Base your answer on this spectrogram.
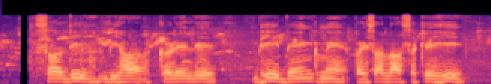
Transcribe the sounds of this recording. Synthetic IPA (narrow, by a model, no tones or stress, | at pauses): saːd̪ʱibɪɦaːɾkəɽeːle | bʱibɛ̃ːŋkmẽpɛɪsalaːsəkeɦiː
